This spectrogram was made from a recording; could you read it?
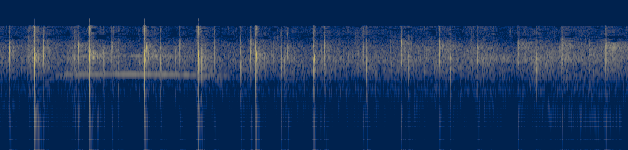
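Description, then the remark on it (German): Several hands clapping for whoever made a poster bearing a slogan, in a loose, uneven patter, with a few sharper, louder claps standing out at the start before it settles into a steadier, softer round of applause. “Und der Slogan, der vorne an diesem wahnsinns coolen Plakat steht, ich weiß nicht, wer es gemacht hat, aber ich klatsche auf jeden Fall mal dafür.”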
